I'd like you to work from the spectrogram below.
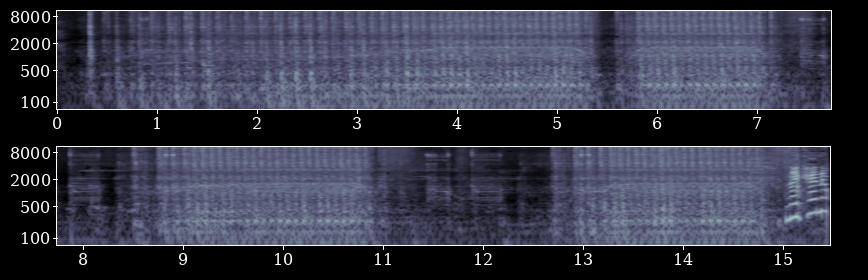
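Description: A sewing machine stitching a placemat runs in long, fast, continuous bursts, stopping briefly between sections before starting again, close and steady.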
